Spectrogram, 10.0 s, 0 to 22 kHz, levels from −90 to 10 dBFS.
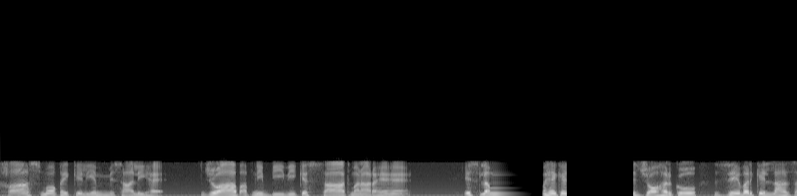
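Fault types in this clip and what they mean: Mains buzz: A steady, raspy buzz sits under the speech for the whole clip, about 30 dB below it, built on a 60 Hz mains fundamental. Sharp switching spikes twice per cycle give it a dense stack of harmonics. On a spectrogram this is a comb of evenly spaced horizontal lines at multiples of 60 Hz running edge to edge up to the 4 kHz ceiling of the G.711 call band. The waveform shows a faint periodic ripple between phrases.
Call audio freeze: From 6.17 to 6.82 s the sound stops advancing and the last fragment is stretched into a fading tail, going fully silent for about the final 0.24 s. The likely cause is delayed packets draining the jitter buffer, with about 0.62 s of filler inserted. Nothing is lost: the speech resumes where it stopped, just later. A spectrogram shows smeared, repeating bands that decay into blank space, and the waveform envelope tapers to a flat line.
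Playback stall: From 7.07 to 7.93 s the output drops to silence in mid-flow for about 0.84 s, then picks up again. This is likely the player running out of data or its thread being blocked, so nothing at all is produced during the gap. There is no fading tail like the freeze just before it. The waveform goes abruptly to a flat line, and the spectrogram shows a clean vertical blank strip.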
